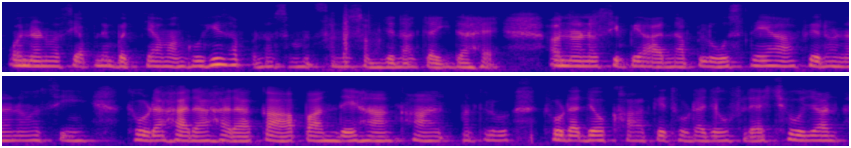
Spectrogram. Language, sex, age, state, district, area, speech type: Punjabi, female, 45-60, Punjab, Ludhiana, urban, spontaneous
